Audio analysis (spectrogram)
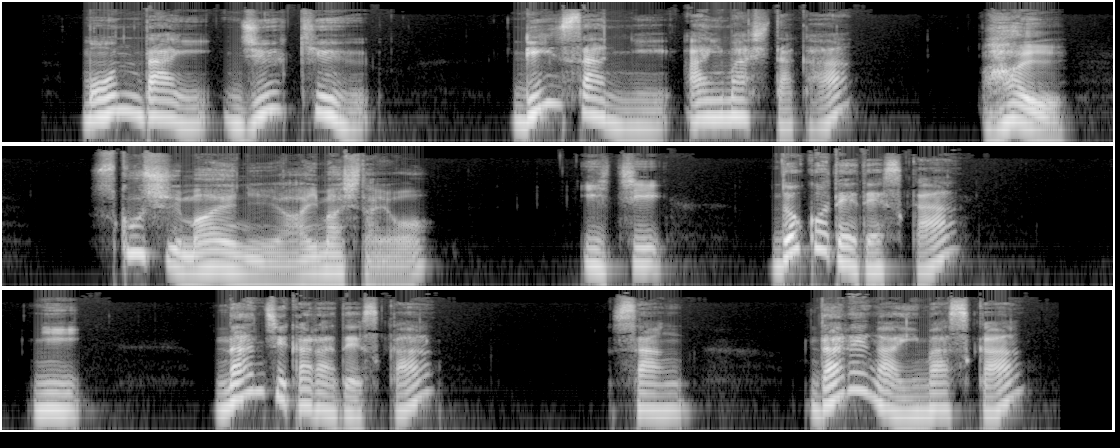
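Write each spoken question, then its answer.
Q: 林さんに会いましたか?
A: 3: どこでですか?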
